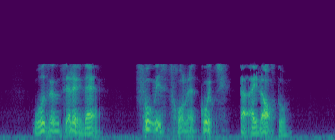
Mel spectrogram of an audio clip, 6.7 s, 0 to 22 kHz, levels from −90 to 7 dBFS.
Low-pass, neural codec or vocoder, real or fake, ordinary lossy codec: 7.2 kHz; autoencoder, 22.05 kHz, a latent of 192 numbers a frame, VITS, trained on many speakers; fake; AAC, 16 kbps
